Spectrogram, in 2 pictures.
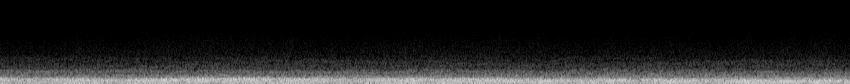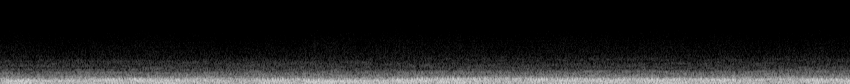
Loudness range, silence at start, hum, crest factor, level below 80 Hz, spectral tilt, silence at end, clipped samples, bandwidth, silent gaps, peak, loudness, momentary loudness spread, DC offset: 1 LU; 0 s; none; 12 dB; -24 dBFS; -11.5 dB/octave; 0 s; under 0.1%; 4.2 kHz; none; -4 dBFS; -18 LUFS; 3 LU; under 0.1%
